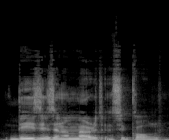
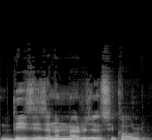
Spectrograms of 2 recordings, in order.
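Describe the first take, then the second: First: The pitch falls at the end. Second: The pitch stays level throughout. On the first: "the tone of voice going down" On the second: "I used the same tone of voice for all the sentence"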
